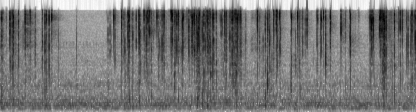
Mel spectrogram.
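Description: Fingertips squeeze and crinkle a small clear plastic zip bag holding coiled black cables, held in the hands. Dense, bright, crackling crinkles fill the clip, concentrated in the high frequencies, with a brief quieter pause early on before the crinkling resumes.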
